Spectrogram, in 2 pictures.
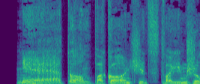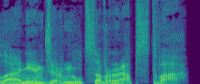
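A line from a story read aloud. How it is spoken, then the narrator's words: Growling. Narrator (Russian): Прорычал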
